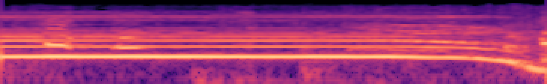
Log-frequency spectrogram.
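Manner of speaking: loud startled Damn; shocked shout. Real, not acted. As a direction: blurt it out, stunned. Shocked at missing court.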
